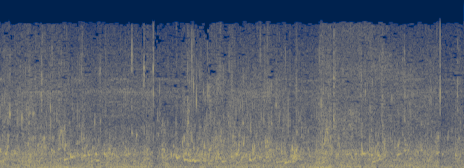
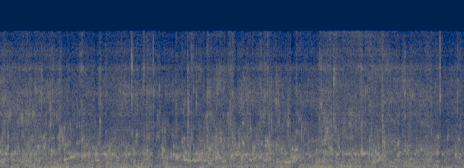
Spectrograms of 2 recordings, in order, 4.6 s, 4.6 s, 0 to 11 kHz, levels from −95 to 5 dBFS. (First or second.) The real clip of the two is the first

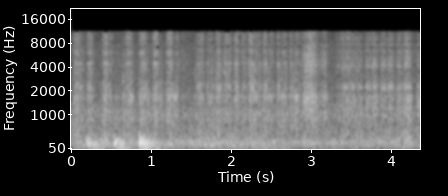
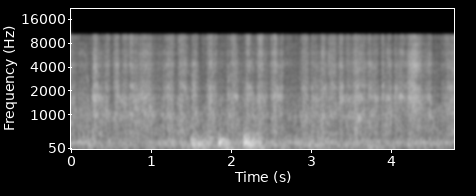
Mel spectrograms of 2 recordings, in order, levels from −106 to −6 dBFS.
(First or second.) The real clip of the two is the first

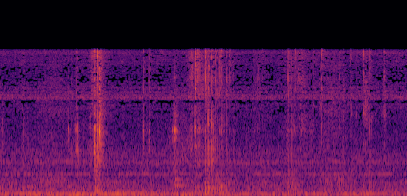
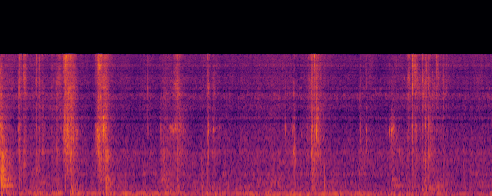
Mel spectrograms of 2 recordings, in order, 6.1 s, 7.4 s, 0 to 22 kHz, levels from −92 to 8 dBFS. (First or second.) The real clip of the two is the first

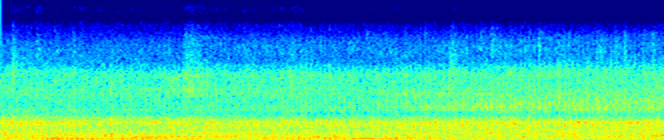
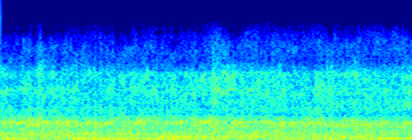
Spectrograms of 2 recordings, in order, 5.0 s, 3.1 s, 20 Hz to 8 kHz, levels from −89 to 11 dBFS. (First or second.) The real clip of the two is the first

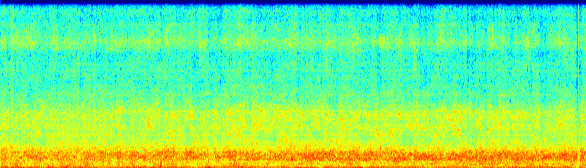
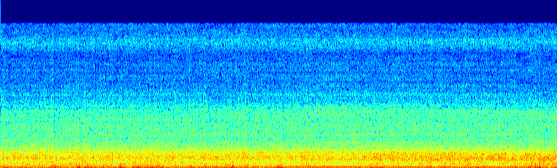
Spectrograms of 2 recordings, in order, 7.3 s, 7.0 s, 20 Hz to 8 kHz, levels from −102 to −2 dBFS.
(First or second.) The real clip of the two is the second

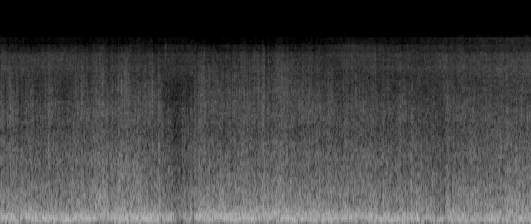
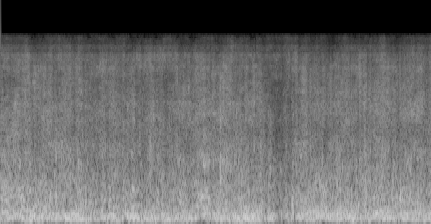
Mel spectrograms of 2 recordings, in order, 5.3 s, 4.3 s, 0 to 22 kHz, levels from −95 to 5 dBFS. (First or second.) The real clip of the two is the first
